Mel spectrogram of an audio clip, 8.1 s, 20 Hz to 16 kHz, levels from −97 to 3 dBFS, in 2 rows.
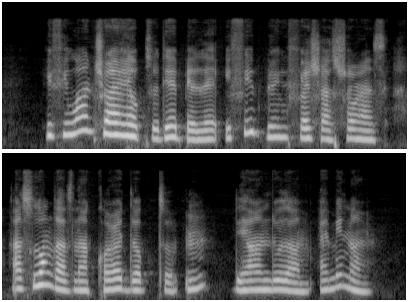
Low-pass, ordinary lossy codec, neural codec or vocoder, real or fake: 10.8 kHz; none; codec, 24 kHz, 3 kbps, HILCodec; fake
